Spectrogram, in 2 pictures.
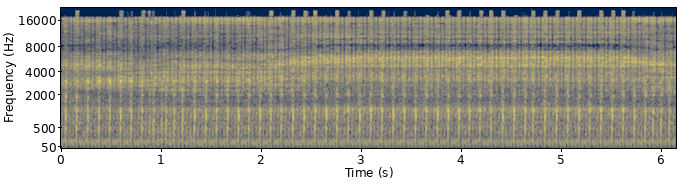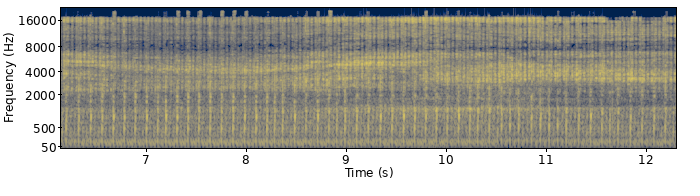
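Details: Honda AF18E two-stroke engine swapped into an AF09 scooter, running after start-up with fuel visible in newly fitted part: small two-stroke buzzing at a fairly steady, crisp idle with light rev changes; runs cleanly and evenly.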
